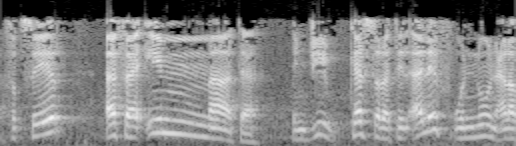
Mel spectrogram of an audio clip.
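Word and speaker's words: أفإين: خلت من قبله الرسل، هذه أفإن مات الياء عليها دائرة مستديرة ما تنطق، هذا يسمى الصفر المستدير، ما تنطق هذه الياء، فتصير أفإن مات، نجيب كسرة الألف والنون على طول ونمشي.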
